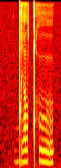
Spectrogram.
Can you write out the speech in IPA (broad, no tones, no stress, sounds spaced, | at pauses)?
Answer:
ɡ͡ǃ i lˠ ǃʰ u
